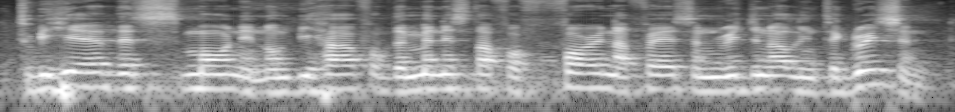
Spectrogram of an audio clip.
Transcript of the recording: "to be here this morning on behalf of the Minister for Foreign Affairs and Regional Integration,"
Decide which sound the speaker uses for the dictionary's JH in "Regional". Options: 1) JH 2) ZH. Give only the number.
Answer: 1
